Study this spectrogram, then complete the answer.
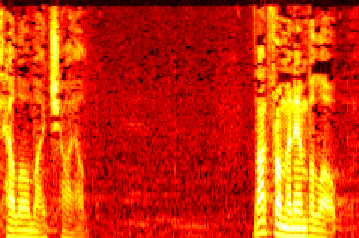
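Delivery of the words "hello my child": tender. Acted. God's tender greeting to believer.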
